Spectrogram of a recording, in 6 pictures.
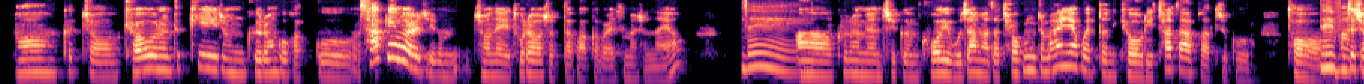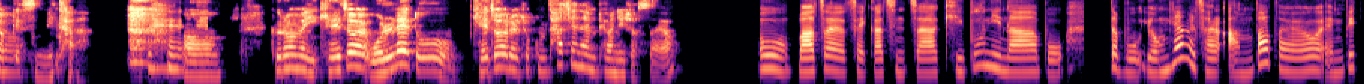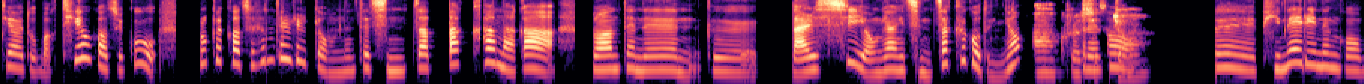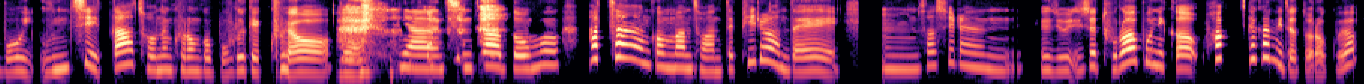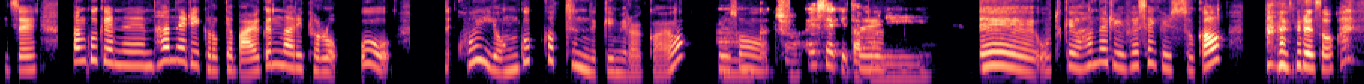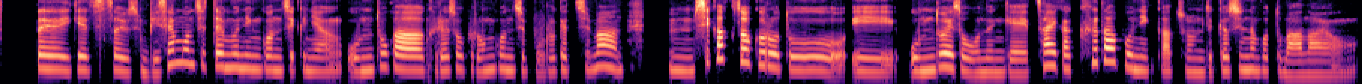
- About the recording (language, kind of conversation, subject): Korean, advice, 새로운 기후와 계절 변화에 어떻게 적응할 수 있을까요?
- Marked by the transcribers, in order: other background noise; laughing while speaking: "힘드셨겠습니다"; laugh; laughing while speaking: "모르겠고요"; laugh; teeth sucking; laugh; laughing while speaking: "그래서"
